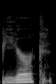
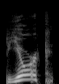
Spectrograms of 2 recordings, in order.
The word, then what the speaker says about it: Björk: First off, yes, her name is pronounced Björk, not Bjork, so you can say that properly now because I didn't for a very long time.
